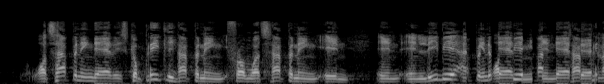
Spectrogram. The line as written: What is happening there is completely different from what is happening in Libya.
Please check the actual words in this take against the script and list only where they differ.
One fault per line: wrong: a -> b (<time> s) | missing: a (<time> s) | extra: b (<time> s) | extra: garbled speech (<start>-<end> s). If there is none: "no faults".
wrong: different -> happening (1.7 s)
extra: garbled speech (4.7-6.0 s)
